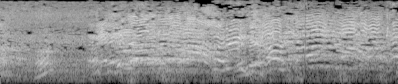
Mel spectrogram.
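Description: Young women laugh and shout excitedly.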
